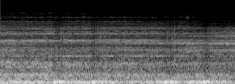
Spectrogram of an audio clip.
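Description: Live band music played loud through a PA system, heavy in the bass, with the melody and higher parts coming through only faintly.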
